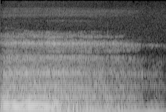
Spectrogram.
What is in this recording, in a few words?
neutral, zombie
